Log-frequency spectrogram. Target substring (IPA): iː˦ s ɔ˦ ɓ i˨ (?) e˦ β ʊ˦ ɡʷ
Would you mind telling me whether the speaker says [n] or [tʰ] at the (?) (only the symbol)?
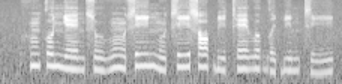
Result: tʰ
